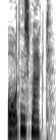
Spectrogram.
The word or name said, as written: ORDENSMAGTEN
